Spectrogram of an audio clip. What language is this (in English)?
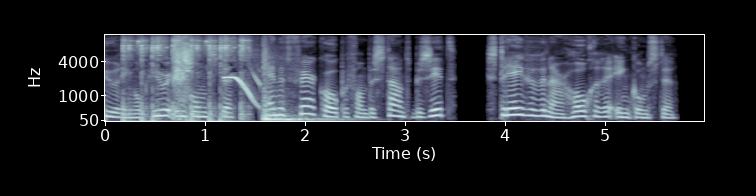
Dutch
